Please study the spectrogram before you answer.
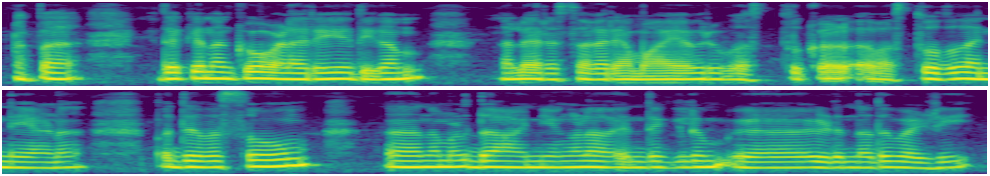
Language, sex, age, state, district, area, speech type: Malayalam, female, 30-45, Kerala, Alappuzha, rural, spontaneous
